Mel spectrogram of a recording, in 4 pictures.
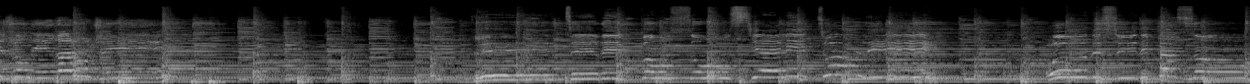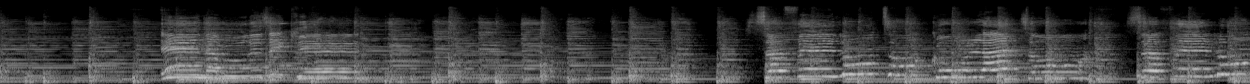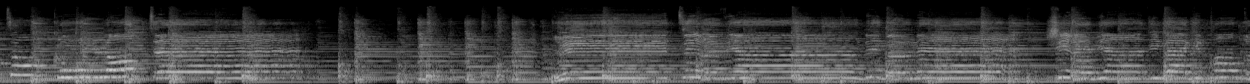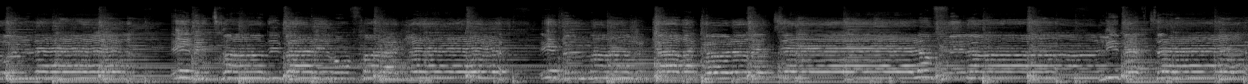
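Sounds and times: acoustic guitar strumming: 0:00.0 - 0:49.9
cajon beat: 0:00.0 - 0:49.9
two men singing in harmony: 0:10.5 - 0:12.6, 0:13.8 - 0:16.5, 0:30.5 - 0:49.9.

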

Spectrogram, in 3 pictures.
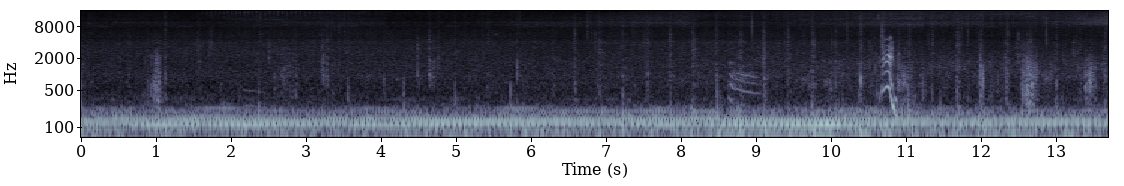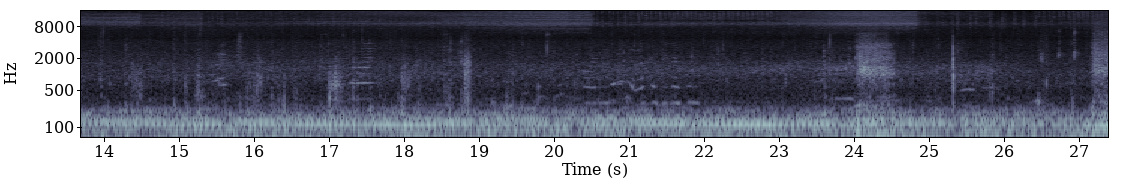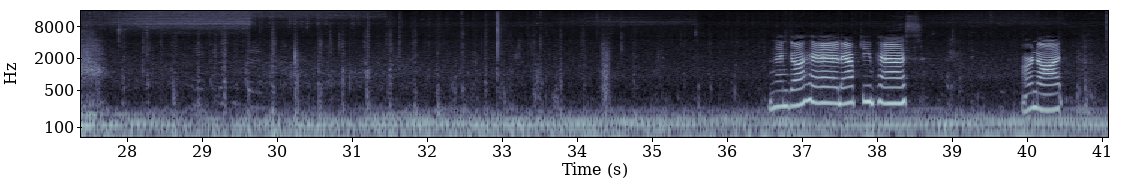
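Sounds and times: steady low hum: 0:00.0 - 0:41.0
hoofbeats on sand: 0:00.1 - 0:37.2.

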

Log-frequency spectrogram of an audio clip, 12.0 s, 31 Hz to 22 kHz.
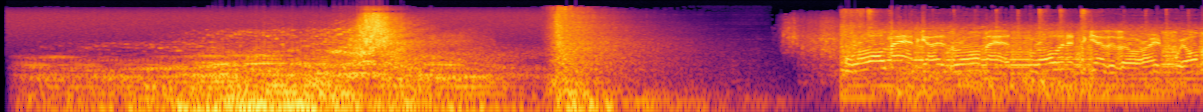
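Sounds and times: low rumbling drone: 0:00.1 - 0:11.6.

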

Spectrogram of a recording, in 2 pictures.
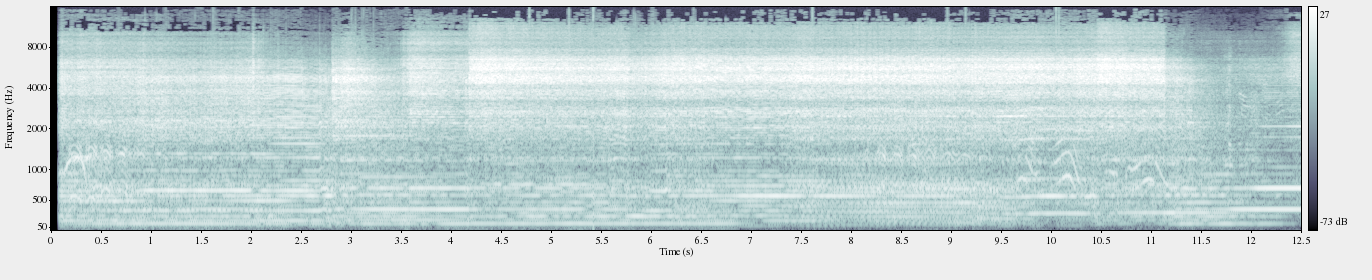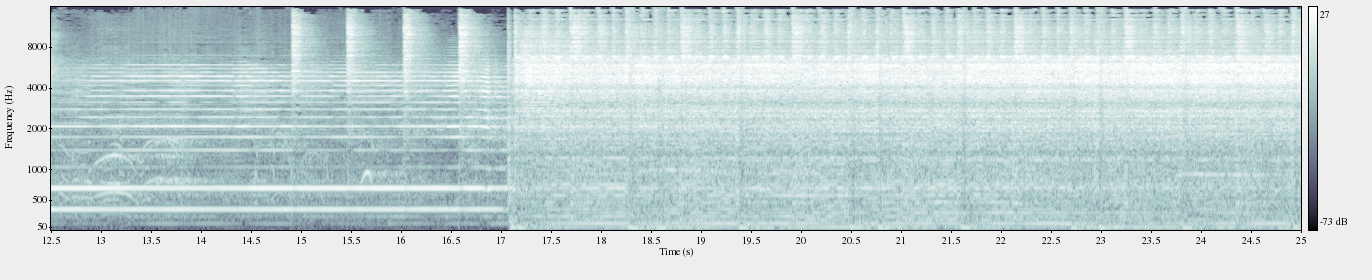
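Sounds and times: rock band playing: 0:00.1 - 0:25.0.

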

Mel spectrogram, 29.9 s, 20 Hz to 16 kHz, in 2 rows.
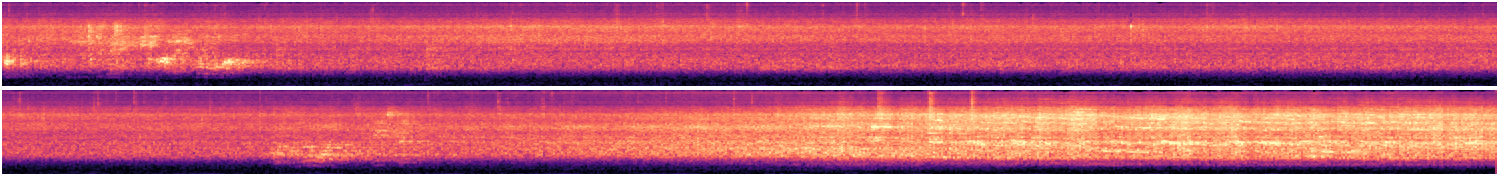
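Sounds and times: steady static hiss: 0:00.0 - 0:29.9.

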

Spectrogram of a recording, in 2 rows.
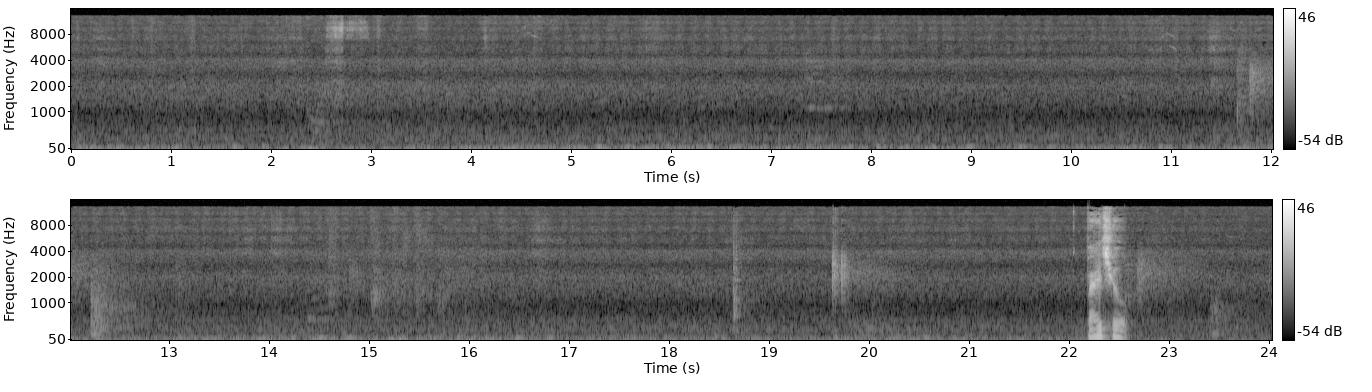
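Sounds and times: low room rumble: 0:00.0 - 0:24.0.

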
